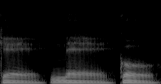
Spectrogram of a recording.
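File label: "keneko", concatenated syllables; Affixing experiment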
